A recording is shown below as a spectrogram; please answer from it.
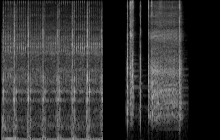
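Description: Camera sound effects over an animated logo: about two seconds of rhythmic clicking, roughly three to four clicks a second over a steady tone, cutting off suddenly. After a short pause come two sharp clicks and a shorter mechanical rush of noise that fades out.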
